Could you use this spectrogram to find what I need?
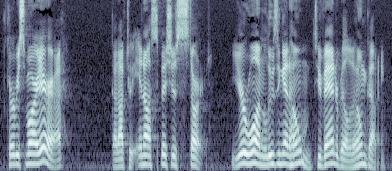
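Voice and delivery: mock sports announcer voice. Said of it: "It's my announcer voice".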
